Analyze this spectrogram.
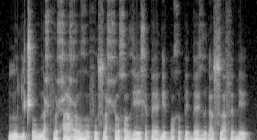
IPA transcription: l u ʎ ɯ t͡ʃʼ o β ɯ ħ f u ħ a ʕ o ɣ o f o sʷ a ħ u χ o ɣ e x ɛ p ɛ ɠ e b ɔ x ɤ p e b ɛ ɣ ɯ ɗ a sʷ a f ɛ b e

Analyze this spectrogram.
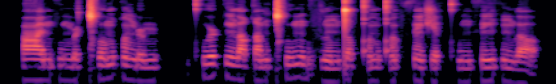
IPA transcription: ʕ ɛ m f u m ə˞ ǀʰ o m q ũ ŋ ə˞ m | kʷʰ ə˞ k ĩ l ɒ q ɛ m ǀʰ u m ɡʷ ə f l ũ m t ɔ f qʼ ũ m qʼ ũ f θ ɛ̃ ʃ ɛ f kʷʰ i m θ ĩ f ũ m l ɒ

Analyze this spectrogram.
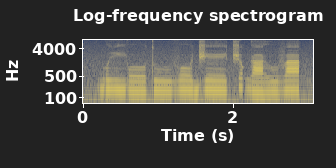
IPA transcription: ɡʷ iː˨ j oː˨ t uː˨ v oː˨ d͡ʒ eː˨ t͡ʃ ɔ˦ ɡ a˨ ɣ u˨ v a˦

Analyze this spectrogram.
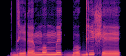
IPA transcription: d i˨ ɾ ɛ˨˦ m o˦ m e˦˨ ɡ͡b o˨˦ ɡ i˦ ʃ e˧

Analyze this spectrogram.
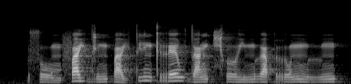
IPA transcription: s oː˨˩ m f a˥˩ j d i˦˥ n p a˩˦ j t i˥˩ n t r ɛː˥˩ w d a˦˥ ŋ t͡ɕʰ ɤː˧ j m ɯ˧ a̯ p r o˦˥ n m ɯ˦˥ ŋ

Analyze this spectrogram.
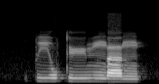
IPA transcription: p iː˧ w t̪ yː˧ m ŋ ɐ˨ ŋ

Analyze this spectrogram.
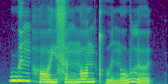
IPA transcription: w ɪ˥ ŋ h ɔː˨ j s ɐ˧ ŋ n̪ ɔː˥ n kʷʰ iː˨˩ n̪ o˨˥ w l ɵ˨ t̚

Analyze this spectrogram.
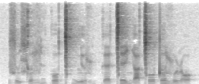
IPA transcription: z ɯ˨ ɕ ɤ˧ ɮ ɛ̤˦ k o˦ ǀʰ ɛ̤˧ lʲ o˨ ɮ ṳ˨ k ɛ˨˦ ǀ e˦ ʎ a˨ ǀ o˦ t ɤ˦ ɮ u˨ ɭ ɔ˨

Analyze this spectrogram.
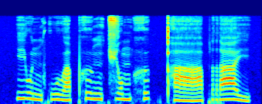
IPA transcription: j u˨˩ n k w u˩˦ a̯ pʰ ɯ˧ ŋ t͡ɕ o˧ m h ɯ˦˥ k̚ pʰ aː˩˦ p r a˥˩ j

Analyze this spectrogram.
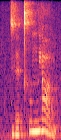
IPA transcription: t̪ ɥ ɛ˧˥ kʰ ʊ˥ ŋ l j ɑ˥˩ ŋ

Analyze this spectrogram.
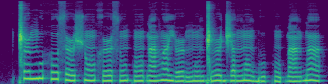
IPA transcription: ǁ ə˞˥ ŋ u˥ h o˥ s ə˞˧˩˧ ʃ õ˧˩˧ x ə˞˩˧˩ s ũ˩˧˩ k õ˩˧˩ ɠ ã˨˦ v ɐ̃˥˧ j ə˞˩˧˩ ŋ͡m ũ˨˦ ɡ͡ǁ ə˞˥˧ d͡ʒ ɐ˥˧ ŋ͡m õ˥˧ ɡ͡b u˨˦ k ũ˧˩˧ ɓ ã˨˦ ɡ͡b ɐ̃˥˧

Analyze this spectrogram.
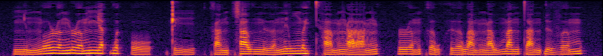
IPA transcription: ɲ i˨˩˨ m ŋ o˧˥ ɹ ə˧˥ ŋ ɹ ə˧˥ m ɲ a˦˥ t̚ w ə˦˥ k̚ ʔ o˨˩ | ʈ i˨˩˨ | k a˨˩ n c a˧ w n ɨ˨˩˨ ə̯ n i˧ w ŋ ə˧ j t̪ʰ a˨˩˦ m ŋ a˨˩˦ ŋ | ɹ ə˨˩˦ m k ə˨˩˨ w h ɨ˨˩˦ ə̯ w a˨˩ m ŋ a˨˩˦ w m a˧ n t̪ a˨˩˦ n ɗ ɨ˨˩˦ v ə˧˥ m

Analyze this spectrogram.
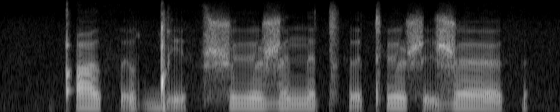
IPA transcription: qʼ œ ʊ̯ θ ə̰ ʊ̯ ɡ͡ǃ ḛ θ ʂ ʏː ʐ ə n ə t͡sʼ ə̰ tʼ ʏː ʂ ḭ ʐ œː θ

